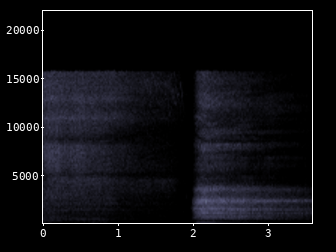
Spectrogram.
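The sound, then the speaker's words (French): A slow, deep breath drawn in on a count of three as a relaxation breathing exercise, then a louder, forceful sigh-like exhale pushed out, clear with no talking. “Juste prenez une profonde inspiration à trois.”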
